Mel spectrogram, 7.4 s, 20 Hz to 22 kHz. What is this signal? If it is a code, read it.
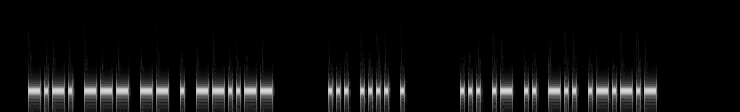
Morse code, heard as a keyed tone, about 32 wpm, 700 Hz. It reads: COME, SHE SAID.
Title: 2x Word-Spacing - Sentences from Top 100 Words - 30wpm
